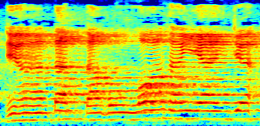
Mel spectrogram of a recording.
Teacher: qalqalah sugro, pantulan suara yang sederhana. Karena huruf qalqalahnya matinya asal yaitu huruf jim.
